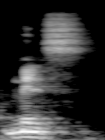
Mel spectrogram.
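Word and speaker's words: misls: Jathas and later called mills. There are multiple, small classes within the Sikhs, and these are known as mills. M-I-S-L-S, the S is silent.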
